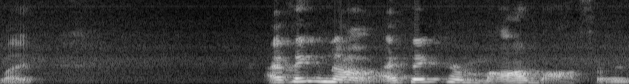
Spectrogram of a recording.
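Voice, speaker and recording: Noticeable background noise sits behind a woman with an animated tone. She speaks at a moderate pace with lively intonation. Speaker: YouTuber. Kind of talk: storytime vlog.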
